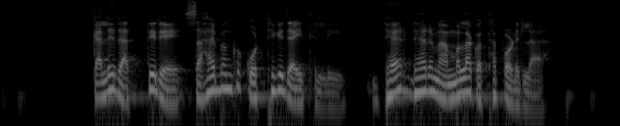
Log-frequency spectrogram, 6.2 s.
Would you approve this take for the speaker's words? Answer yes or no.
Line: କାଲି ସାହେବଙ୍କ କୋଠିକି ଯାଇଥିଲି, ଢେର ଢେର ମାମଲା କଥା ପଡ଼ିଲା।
no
